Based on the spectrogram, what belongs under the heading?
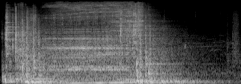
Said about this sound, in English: Sam approached the console, and 7 beeps later, a pneumatic hiss, metallic clank, and the door slid open.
